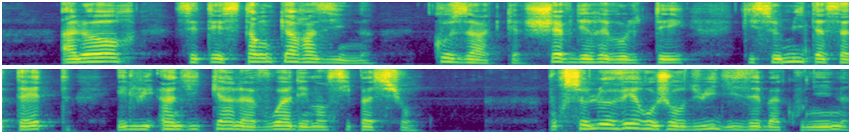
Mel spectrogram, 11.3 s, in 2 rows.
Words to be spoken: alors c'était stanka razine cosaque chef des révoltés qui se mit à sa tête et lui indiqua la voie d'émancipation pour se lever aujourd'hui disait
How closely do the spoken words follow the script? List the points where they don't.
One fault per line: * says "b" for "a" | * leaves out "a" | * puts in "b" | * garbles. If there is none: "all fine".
all fine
